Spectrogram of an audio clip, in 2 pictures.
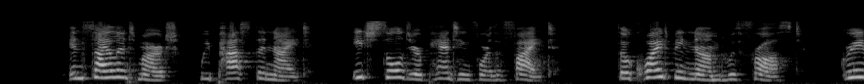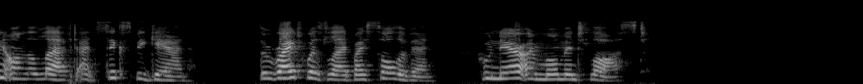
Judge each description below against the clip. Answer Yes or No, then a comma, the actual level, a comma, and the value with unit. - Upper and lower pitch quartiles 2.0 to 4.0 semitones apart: No, average, 4.6 semitones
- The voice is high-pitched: Yes, high, 245 Hz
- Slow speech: Yes, slow, 125 wpm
